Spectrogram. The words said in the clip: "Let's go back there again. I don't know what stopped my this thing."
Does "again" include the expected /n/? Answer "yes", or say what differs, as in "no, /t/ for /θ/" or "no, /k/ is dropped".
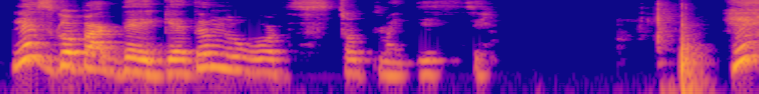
no, /n/ is dropped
